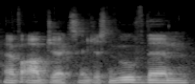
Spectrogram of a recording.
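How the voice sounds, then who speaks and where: A man's voice: sits low, steady tone, unhurried, vocal fry, a little mellow. A man in his thirties muttering casually as he thinks aloud on a coding livestream from a small room at home. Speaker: game developer streaming. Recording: roomy, faint noise, keyboard clicks.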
